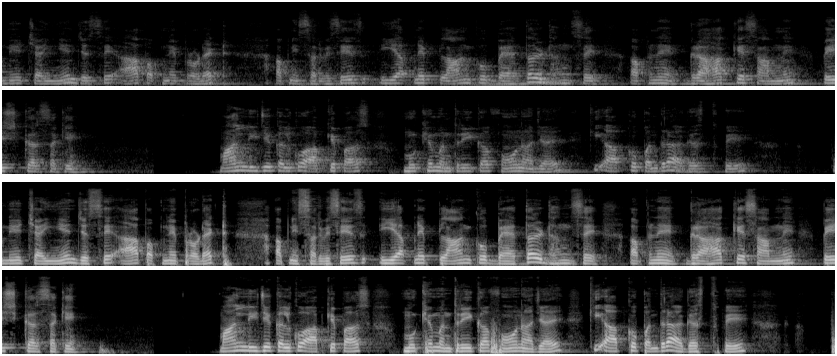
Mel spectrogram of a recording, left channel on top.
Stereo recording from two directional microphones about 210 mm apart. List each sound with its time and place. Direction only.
0.0 s speech: 45° right (ahead or behind)
10.5 s speech: 40° right (ahead or behind)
